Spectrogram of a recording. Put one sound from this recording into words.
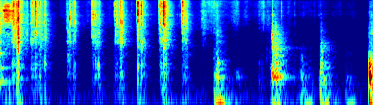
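Playing cards tap and rustle softly.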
